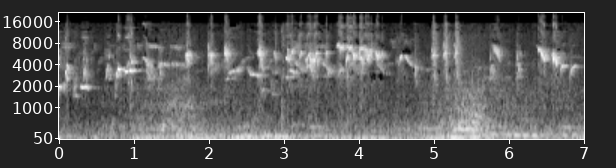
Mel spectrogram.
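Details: Horsfield's bushlark giving rapid, jumbled high twitters and thin whistled phrases in loud bursts, with a soft low hum behind.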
